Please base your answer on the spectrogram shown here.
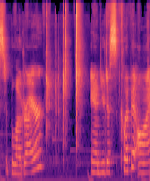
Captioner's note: attachment clicking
